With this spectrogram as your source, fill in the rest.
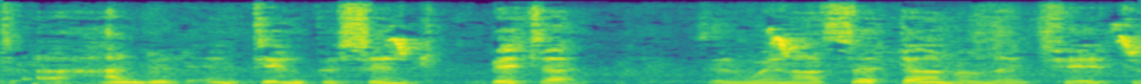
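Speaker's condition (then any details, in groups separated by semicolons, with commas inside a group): Parkinson's; onset inner elbow, hand tremor; hand tremor, trying terahertz device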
